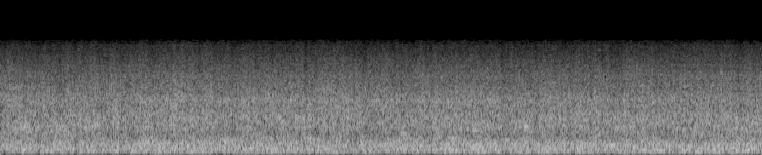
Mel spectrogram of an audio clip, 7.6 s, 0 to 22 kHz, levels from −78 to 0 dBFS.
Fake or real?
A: real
